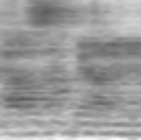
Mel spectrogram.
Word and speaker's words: Houston: house so for that matter I believe that house county is the correct way to pronounce it and so anybody has connection to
